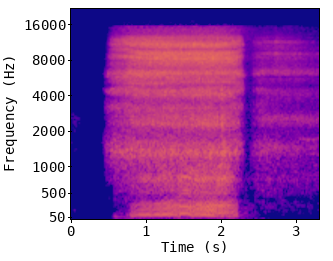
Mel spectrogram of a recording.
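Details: Woman snoring during a daytime nap: a single long, low rattling snore lasting under two seconds, then quiet breathing; snoring, and she wonders whether she needs a CPAP mask.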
